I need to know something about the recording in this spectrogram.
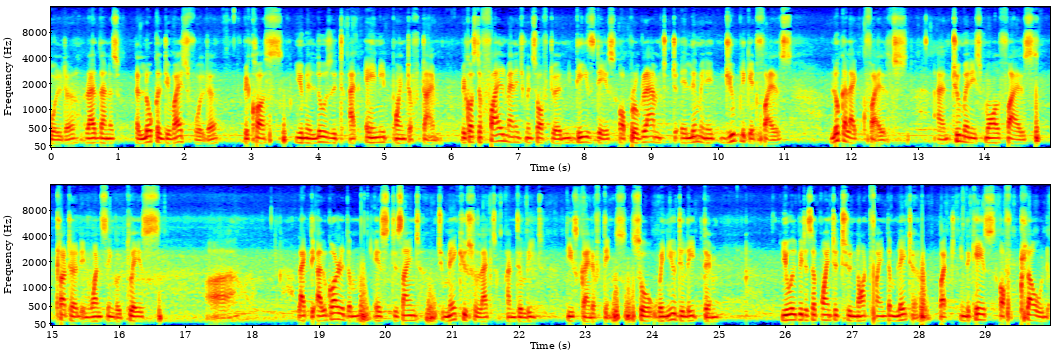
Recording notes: Live audio has been captured from the spot so as to provide a real feel.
